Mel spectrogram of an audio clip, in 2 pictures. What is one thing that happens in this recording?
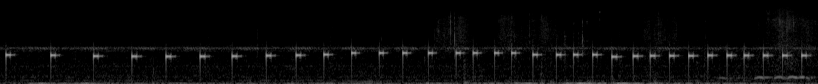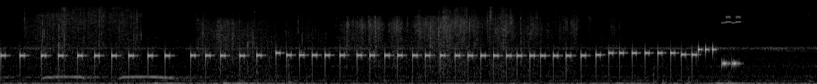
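A handheld detector beeps in short pulses that speed up.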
